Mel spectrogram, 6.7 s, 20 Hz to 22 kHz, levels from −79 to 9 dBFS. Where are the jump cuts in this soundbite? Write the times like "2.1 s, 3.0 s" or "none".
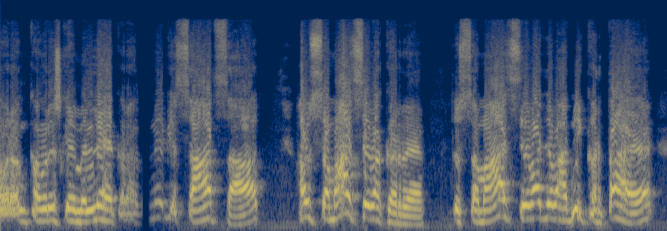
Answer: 1.4 s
